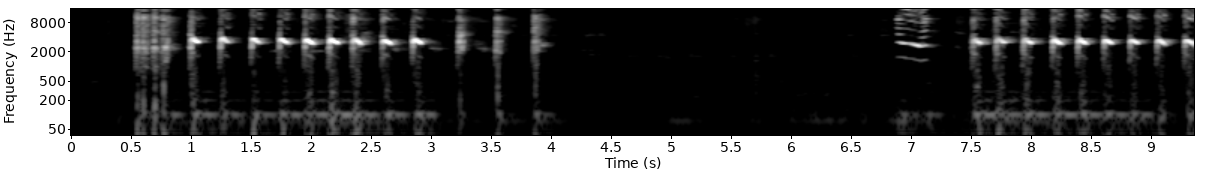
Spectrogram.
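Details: Grey-cheeked bulbul song used as a tutor recording for caged birds that sing too little. Sharp high notes repeat rapidly, about two per second, in two bursts separated by a pause, with a low hum underneath.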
